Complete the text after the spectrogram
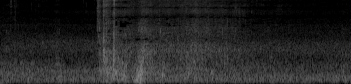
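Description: Something splashes heavily into a river.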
